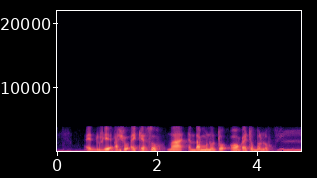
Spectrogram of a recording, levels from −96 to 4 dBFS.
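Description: The whole speech clip has gone through a Codec 2 vocoder, likely around 3.2 kbit/s. Resynthesised from pitch and envelope, it's robotic and buzzy, with nothing above 3.8 kHz.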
